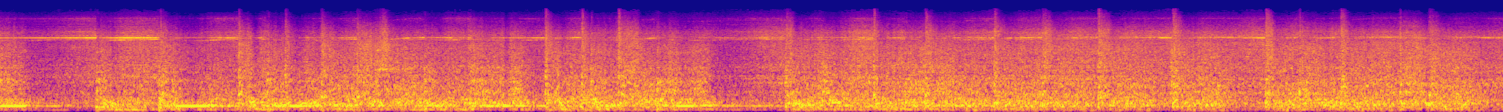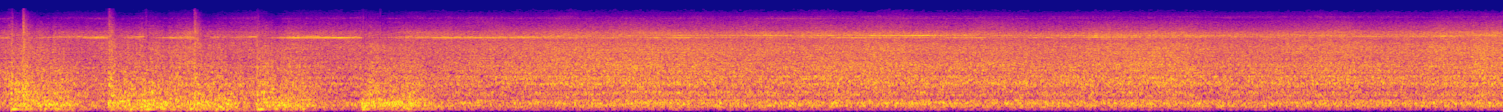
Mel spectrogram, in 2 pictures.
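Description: Two jet funny cars' jet engines running hard at the start line, with a rapid string of loud pops and bangs from afterburner throttle blips. After about twenty seconds the blips stop and the engines settle into a steadier rushing roar, with a thin high whistle above it.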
